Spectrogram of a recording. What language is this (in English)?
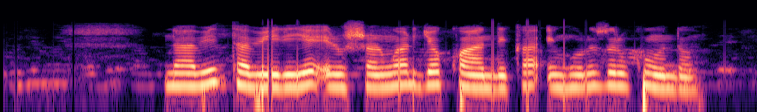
Kinyarwanda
